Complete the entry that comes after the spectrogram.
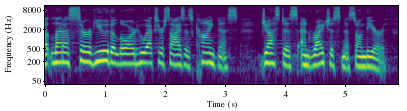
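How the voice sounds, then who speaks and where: The voice carries an American accent. It moves at a fairly slow pace. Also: woman. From United States. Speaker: House chaplain. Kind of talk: formal prayer read in Congress. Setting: House chamber, congressional setting. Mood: solemn, measured. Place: hall. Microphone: podium.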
